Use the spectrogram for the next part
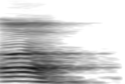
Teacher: गले पे ही झंझनाहट कंपन जो भी होता है सब गले पे ही है, दबाव गले पे ही बनता है। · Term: कंठ्य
